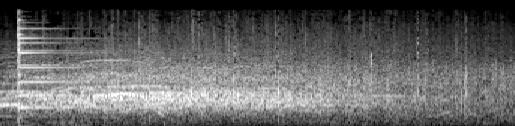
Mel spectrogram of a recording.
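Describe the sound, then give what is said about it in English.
An audience bursts into sustained applause, a dense, steady wash of clapping that holds loud for several seconds and begins with a sharp bright ding. “I don't get that type of applause.”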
